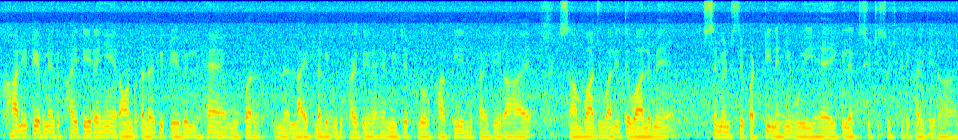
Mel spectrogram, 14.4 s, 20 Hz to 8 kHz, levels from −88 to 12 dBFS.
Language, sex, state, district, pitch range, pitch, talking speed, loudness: Hindi, male, Maharashtra, Aurangabad, 95-105 Hz, 100 Hz, 190 wpm, -20 LUFS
